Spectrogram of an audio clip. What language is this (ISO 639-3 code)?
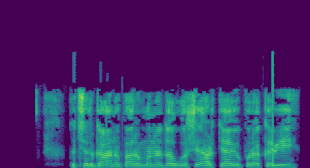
pus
